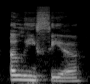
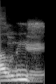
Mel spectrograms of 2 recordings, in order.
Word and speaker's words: Alicia: Is it or Alicia? Alicia. Thank you. Alicia. Oh, I'm sorry. You should have corrected okay. me. No, it's Alicia.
